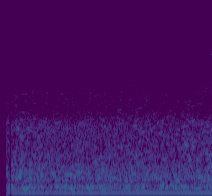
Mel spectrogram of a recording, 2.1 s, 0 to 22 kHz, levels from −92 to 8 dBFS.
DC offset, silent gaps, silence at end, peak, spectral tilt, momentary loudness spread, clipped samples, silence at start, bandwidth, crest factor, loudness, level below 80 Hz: under 0.1%; none; 0 s; -48 dBFS; -6 dB/octave; 1 LU; under 0.1%; 0.05 s; 8 kHz; 14 dB; -63 LUFS; -72 dBFS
